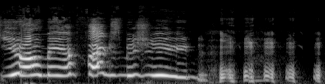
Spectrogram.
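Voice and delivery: very high, loud crying yell; hammed-up anguished wail; wailing shout. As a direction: howl it from the bottom of the stairs. Thrown down stairs, yelling back.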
